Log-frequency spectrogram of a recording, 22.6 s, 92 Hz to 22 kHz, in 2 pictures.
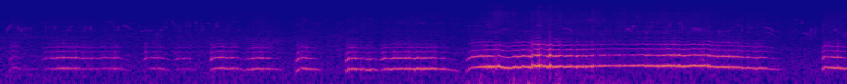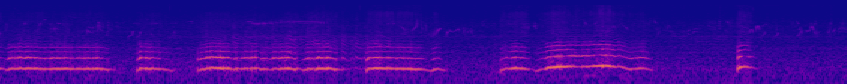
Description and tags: sound of a beefly foraging. Sennheiser ME62(K6)>iRiver H120. /sonido de un bombilido
beefly, donana, field-recording, insects, nature, spring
